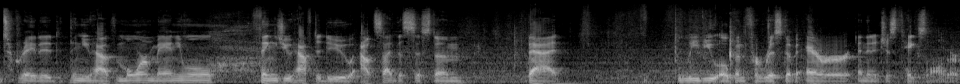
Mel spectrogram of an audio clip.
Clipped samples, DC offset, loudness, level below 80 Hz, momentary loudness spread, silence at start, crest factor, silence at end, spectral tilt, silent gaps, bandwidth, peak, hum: under 0.1%; under 0.1%; -25 LUFS; -50 dBFS; 18 LU; 0 s; 20 dB; 0 s; -4 dB/octave; none; 18 kHz; -6 dBFS; none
